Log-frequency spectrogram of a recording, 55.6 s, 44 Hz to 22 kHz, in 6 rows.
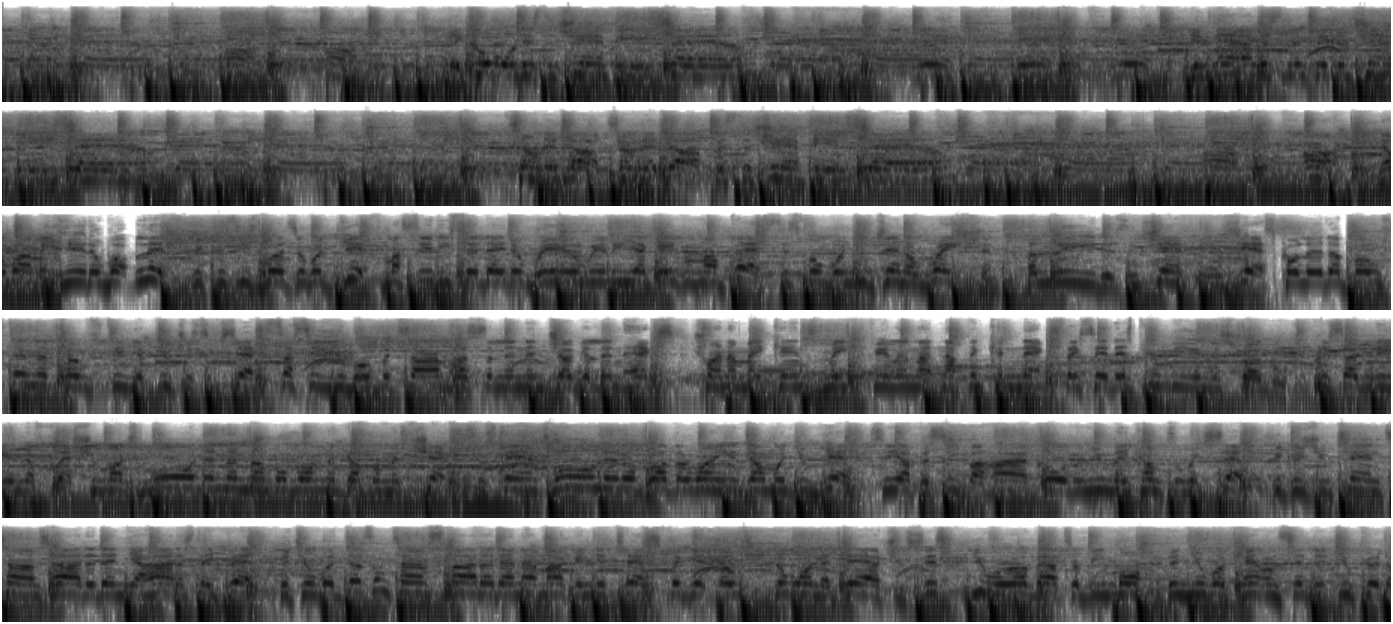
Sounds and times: Music: 0.0 - 55.5.

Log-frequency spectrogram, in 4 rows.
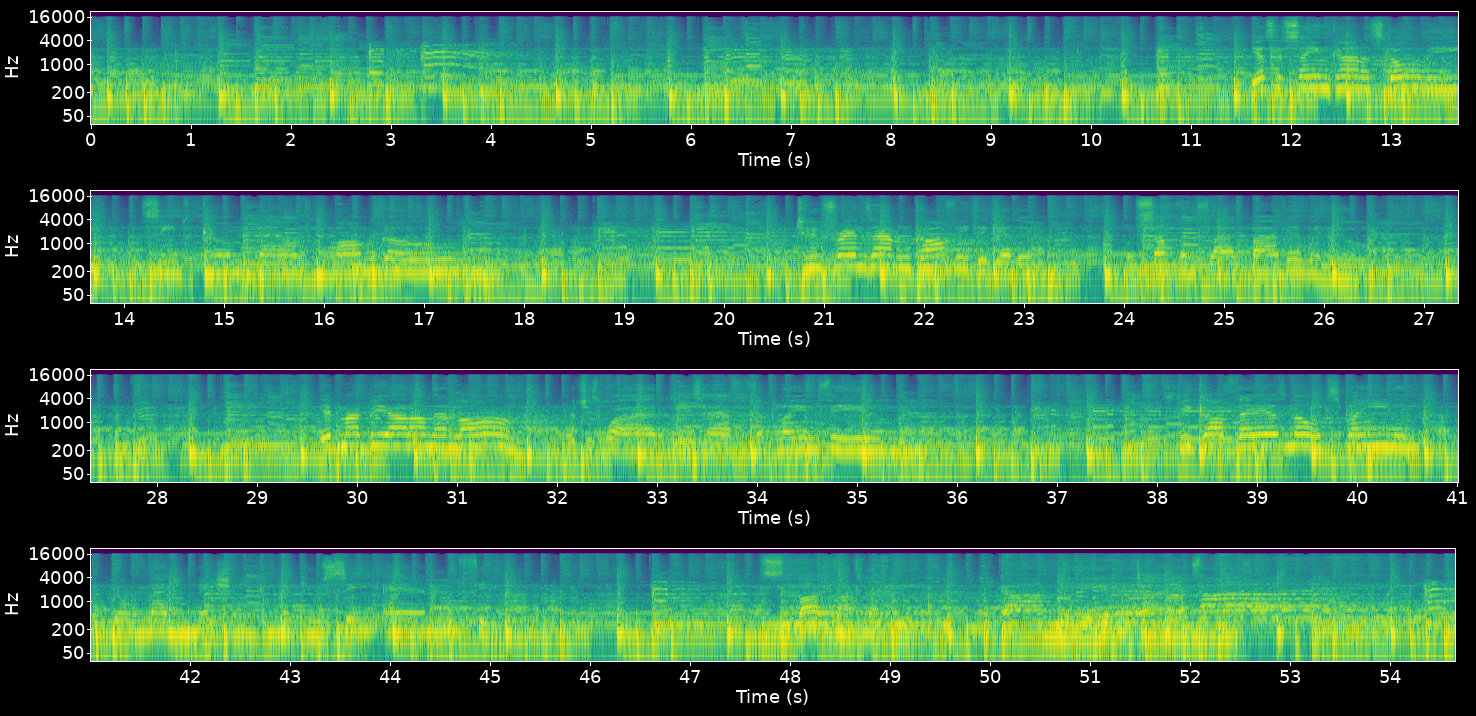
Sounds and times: Psychedelic rock: 0.0 - 54.6.

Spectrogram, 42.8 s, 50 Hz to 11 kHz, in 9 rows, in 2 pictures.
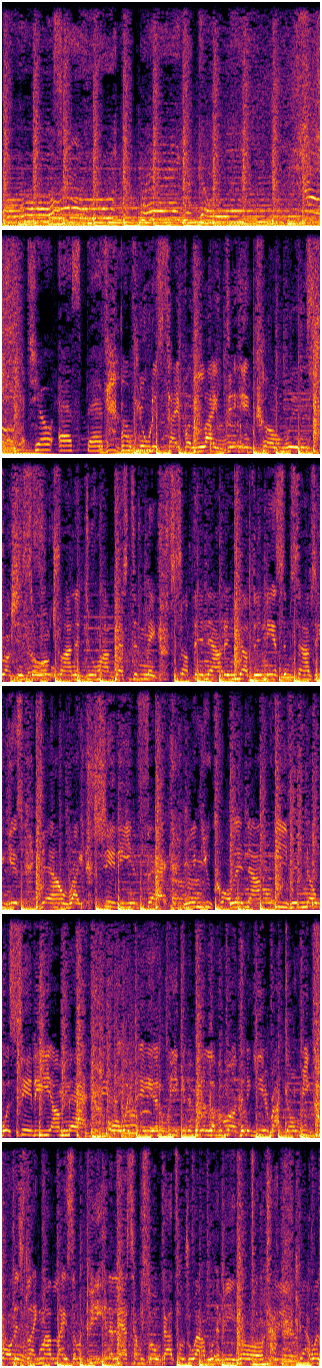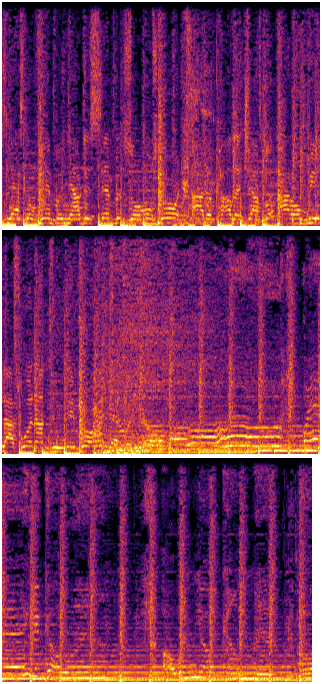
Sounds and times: Rhythm and blues: 0.0 - 42.8.

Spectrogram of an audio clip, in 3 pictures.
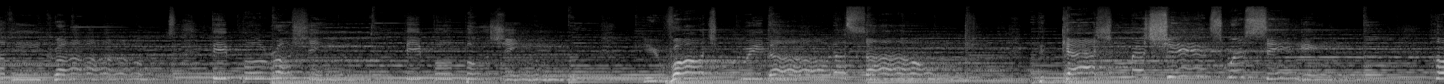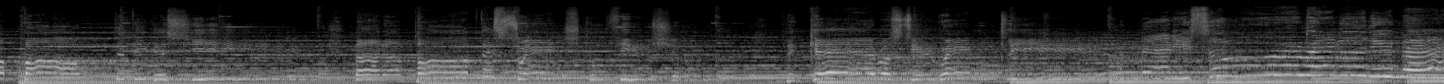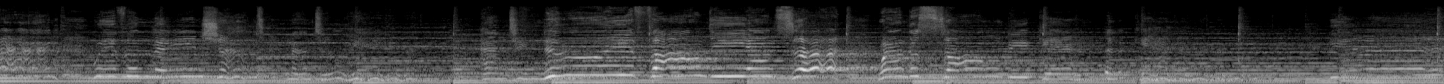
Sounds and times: Christmas music: 0.0 - 43.3.

